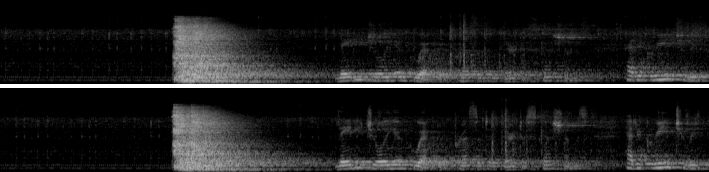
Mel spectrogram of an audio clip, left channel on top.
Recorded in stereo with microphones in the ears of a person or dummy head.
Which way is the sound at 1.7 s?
85° right.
